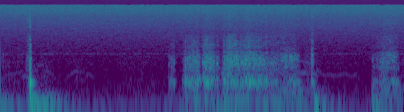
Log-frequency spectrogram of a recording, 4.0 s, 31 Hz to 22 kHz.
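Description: A grey foam windscreen covering a large microphone is lightly rubbed and scratched with the fingertips and nails of one hand. The result is a muffled, deep rumbling rustle with a few sharp, dull thumps, almost all of its energy sitting low below 200 Hz.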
